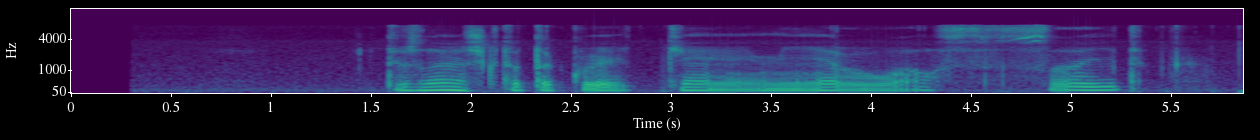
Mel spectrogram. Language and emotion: Russian, neutral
